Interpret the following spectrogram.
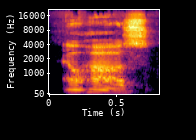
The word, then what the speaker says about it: Elhaz: I'm sorry, I'm going to have to just check that pronunciation because I'm sure it's not Elhaz. It is, well, Elhaz.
